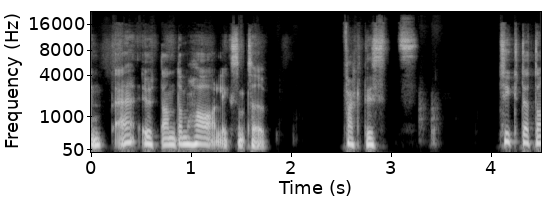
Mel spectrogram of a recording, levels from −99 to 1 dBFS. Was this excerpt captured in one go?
no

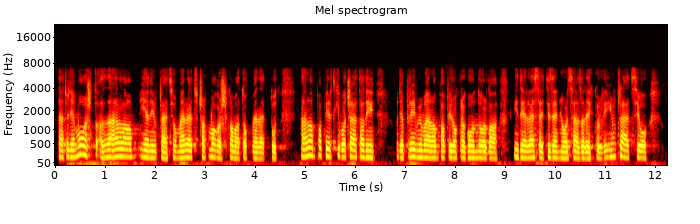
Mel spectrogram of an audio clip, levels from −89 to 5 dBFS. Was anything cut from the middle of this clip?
no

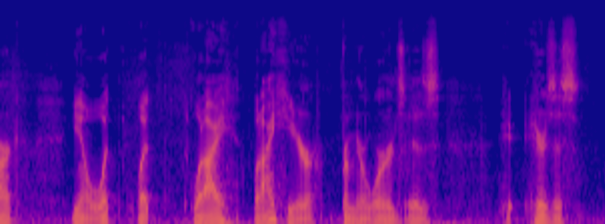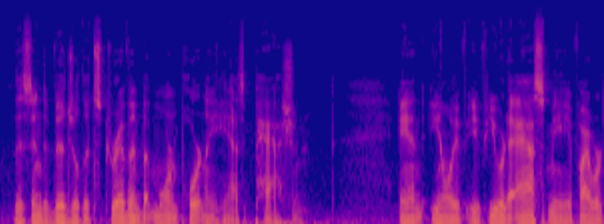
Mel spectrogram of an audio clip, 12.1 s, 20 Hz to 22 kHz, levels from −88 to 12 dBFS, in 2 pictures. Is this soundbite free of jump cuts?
yes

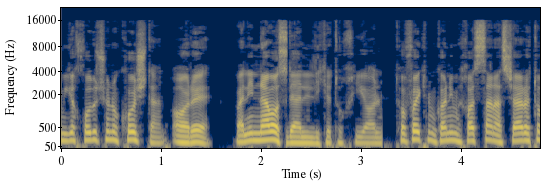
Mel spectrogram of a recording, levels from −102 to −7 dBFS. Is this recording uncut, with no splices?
no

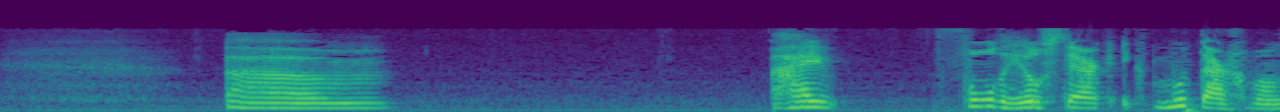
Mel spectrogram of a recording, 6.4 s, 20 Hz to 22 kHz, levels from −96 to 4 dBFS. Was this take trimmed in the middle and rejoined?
no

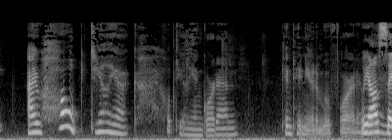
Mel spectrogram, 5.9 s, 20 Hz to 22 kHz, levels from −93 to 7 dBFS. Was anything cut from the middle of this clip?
no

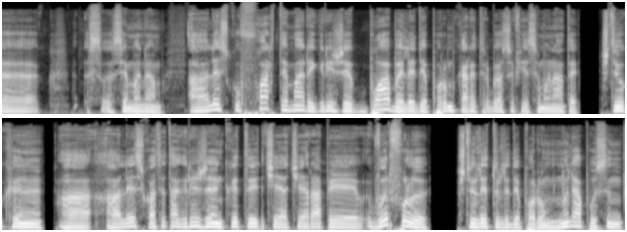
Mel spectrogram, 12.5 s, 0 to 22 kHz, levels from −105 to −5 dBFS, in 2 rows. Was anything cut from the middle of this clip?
yes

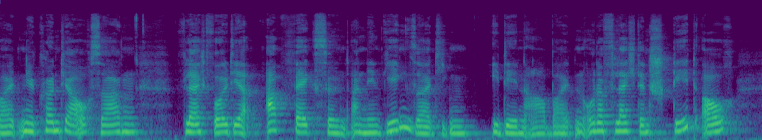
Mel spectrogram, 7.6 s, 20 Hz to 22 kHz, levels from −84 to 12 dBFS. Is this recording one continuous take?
yes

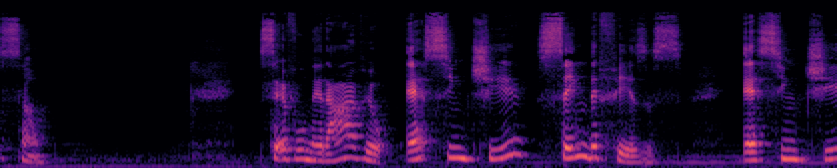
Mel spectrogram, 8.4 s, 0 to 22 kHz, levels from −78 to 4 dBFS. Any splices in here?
no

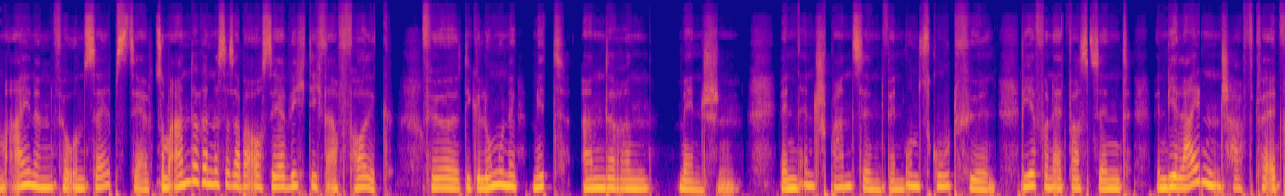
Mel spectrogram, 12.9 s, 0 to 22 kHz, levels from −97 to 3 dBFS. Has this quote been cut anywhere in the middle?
yes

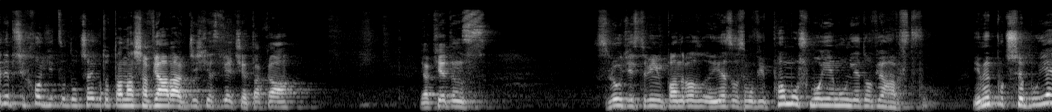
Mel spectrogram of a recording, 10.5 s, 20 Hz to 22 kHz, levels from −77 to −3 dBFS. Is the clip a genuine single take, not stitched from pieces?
no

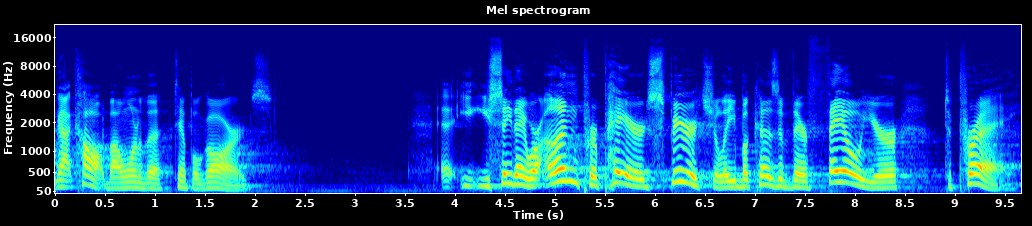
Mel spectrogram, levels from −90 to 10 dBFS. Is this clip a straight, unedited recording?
no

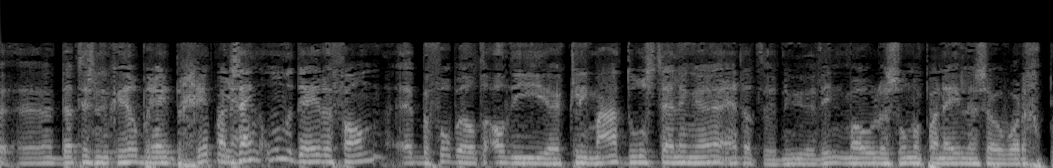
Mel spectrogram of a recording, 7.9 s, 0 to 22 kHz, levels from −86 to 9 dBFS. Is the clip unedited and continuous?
yes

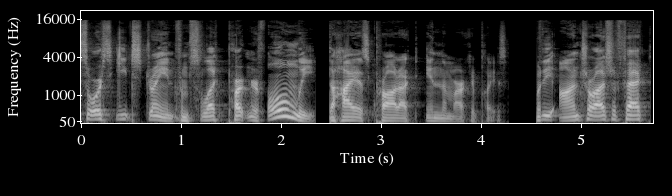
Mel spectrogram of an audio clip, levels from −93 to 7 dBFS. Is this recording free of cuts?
no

